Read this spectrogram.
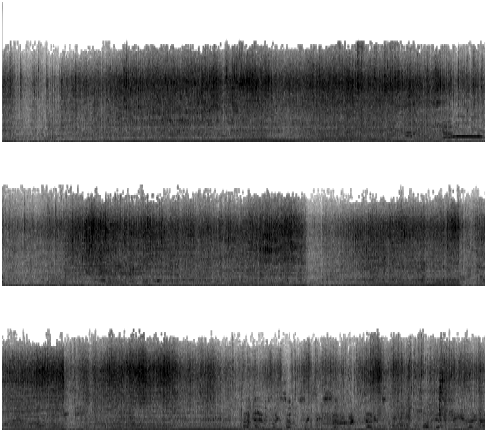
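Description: Car engines roar and rev up and down loudly nearby, outdoors.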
